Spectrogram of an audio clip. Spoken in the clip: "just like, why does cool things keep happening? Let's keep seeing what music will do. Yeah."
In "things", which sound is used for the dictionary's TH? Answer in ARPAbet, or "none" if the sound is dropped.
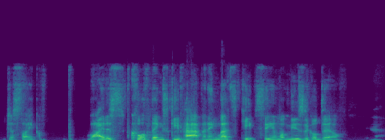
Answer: TH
